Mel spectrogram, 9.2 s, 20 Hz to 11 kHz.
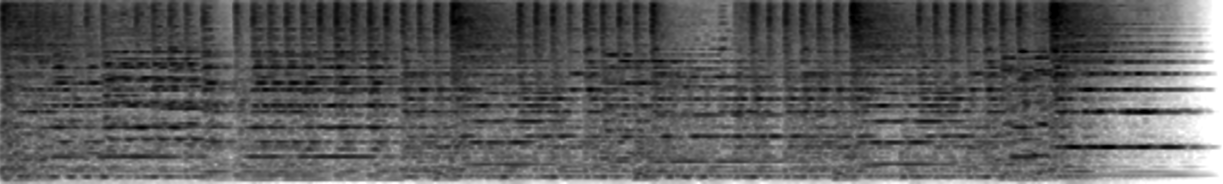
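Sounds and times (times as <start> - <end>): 
jingle: 0.0 - 8.4.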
